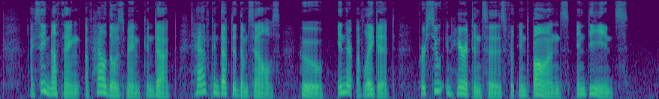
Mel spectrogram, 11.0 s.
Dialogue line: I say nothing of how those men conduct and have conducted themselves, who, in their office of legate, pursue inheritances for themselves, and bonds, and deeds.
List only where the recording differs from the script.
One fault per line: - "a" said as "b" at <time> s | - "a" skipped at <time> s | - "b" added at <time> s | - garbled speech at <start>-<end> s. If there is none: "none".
- "and" skipped at 3.0 s
- "office" skipped at 5.9 s
- "themselves" skipped at 8.5 s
